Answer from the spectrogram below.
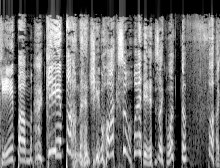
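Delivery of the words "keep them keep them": put-on eerie, creepy, insistent old woman's voice. Recounting a stranger at Sunday school pickup, imitating an old lady. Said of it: "And then she's like".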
